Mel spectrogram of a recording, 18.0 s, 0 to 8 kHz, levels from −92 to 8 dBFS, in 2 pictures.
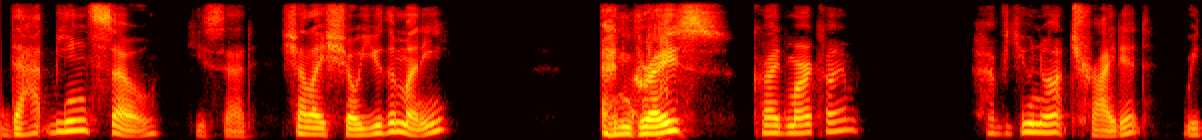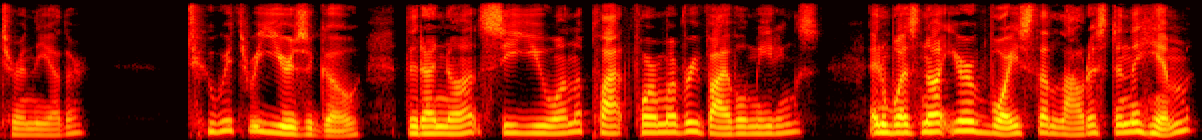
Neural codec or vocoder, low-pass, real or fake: none; 7.2 kHz; real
